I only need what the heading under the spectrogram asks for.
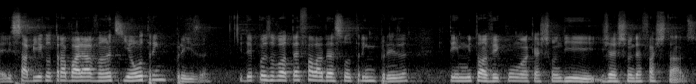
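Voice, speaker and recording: Over noticeable background noise, a speaker with a northeastern Brazilian accent talks at a very fast pace with fairly even intonation and big swings in loudness. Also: man, high pitch for a man. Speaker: occupational physician. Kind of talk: conference presentation.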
